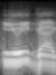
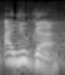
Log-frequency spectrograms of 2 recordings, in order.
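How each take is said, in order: First: The name starts with an 'ee' sound. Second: The name starts with an 'eye' sound. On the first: It is read as the letters are written. The speaker calls it wrong. "kan tulisannya India Ultra, India Golf Alpha ya, Iuiga gitu ya" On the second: It is read the way the name is actually said. The speaker calls it right. "Cuma kalau dibaca itu Ayuga"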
